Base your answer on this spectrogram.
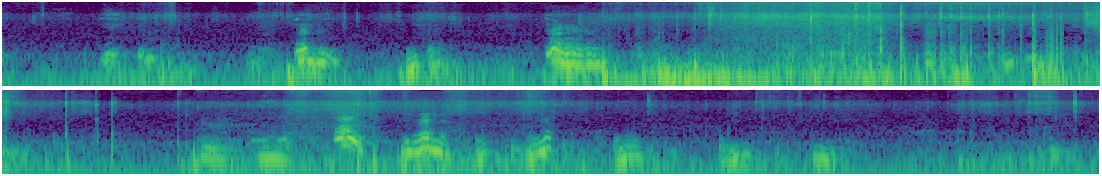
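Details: During a badger hunt, an American Foxhound bays in short, repeated bursts at a badger it has cornered under an old house, with people talking nearby.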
